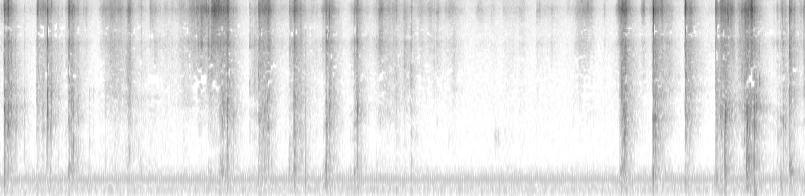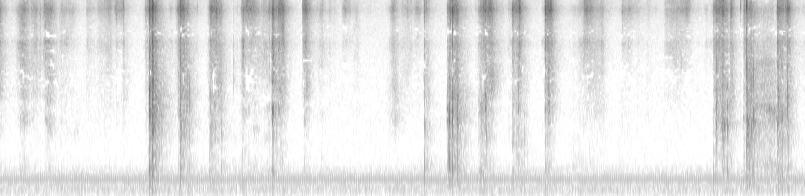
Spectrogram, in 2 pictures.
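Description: Tarot cards shuffled by hand in repeated quick riffling bursts, close and fairly quiet, with a steady low hum underneath and no talking.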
